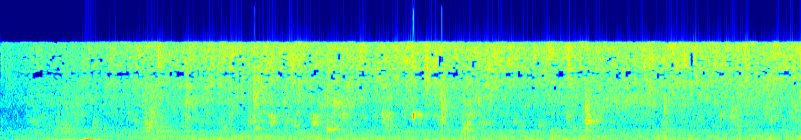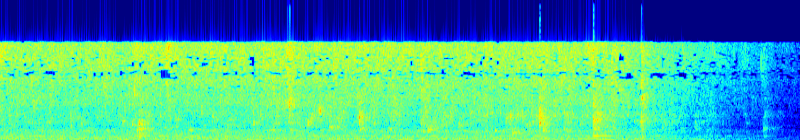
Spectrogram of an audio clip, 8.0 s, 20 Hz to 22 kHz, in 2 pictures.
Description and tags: lugnie charlotte 2016 2017 RunOff
This sound represents the sound runoff. We can hear water flowing, with repercussions of the water that creates a small puddle.
Runoff, Water, Puddle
